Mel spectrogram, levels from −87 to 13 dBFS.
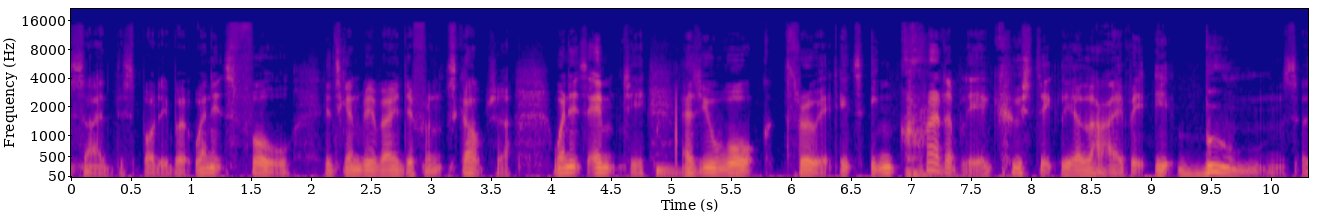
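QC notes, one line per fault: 5.04–5.07 s, loud pop: a single sharp pop jumping about 15 dB above the sound, which carries on underneath. It's likely a voltage spike from a plug, switch or static hitting the line.
5.98–6.09 s, loud pop: two softer pops in quick succession, about 5 dB over the sound. These are likely another electrical glitch, shaped into a brief double thump by the circuitry after it.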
